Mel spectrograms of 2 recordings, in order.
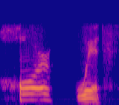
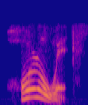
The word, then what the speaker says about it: Horwitz: show, please tell him the correct pronunciation of Spencer Horwitz is not Horowitz. It's actually on the Major League Baseball site. You're right. There's not a second O in there.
